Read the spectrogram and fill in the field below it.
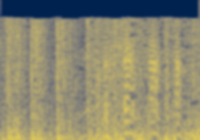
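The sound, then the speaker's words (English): Loud, continuous crinkling and crackling of a large fax being rustled, a dense run of sharp rough bursts with no one speaking over it. “Rustling the fax so you know that it's here.”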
